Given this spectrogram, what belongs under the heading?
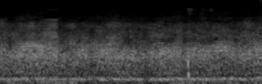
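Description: Ducks at a duck farm quacking together in a dense, continuous flock chatter, steady and fairly loud with no clear gaps and no talking.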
